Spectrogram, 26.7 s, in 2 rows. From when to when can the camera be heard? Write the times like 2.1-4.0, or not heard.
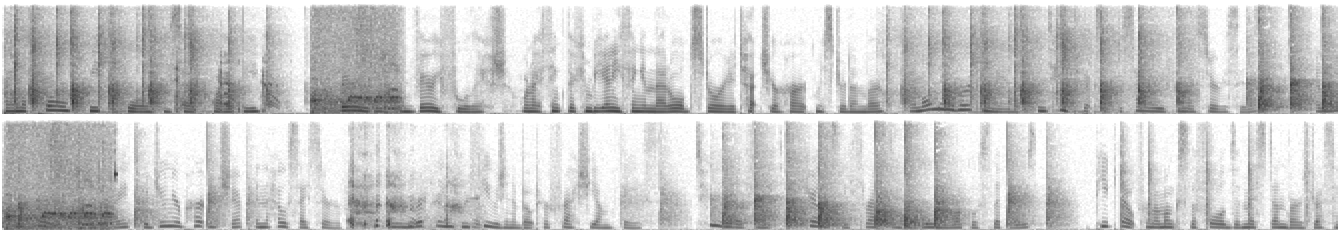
3.0-4.0, 13.3-14.6.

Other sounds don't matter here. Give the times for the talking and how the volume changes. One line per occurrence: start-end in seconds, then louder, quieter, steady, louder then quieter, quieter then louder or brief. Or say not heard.
0.0-2.6 brief
3.4-26.6 quieter.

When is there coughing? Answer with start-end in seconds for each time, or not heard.
1.7-3.0, 16.8-18.1.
